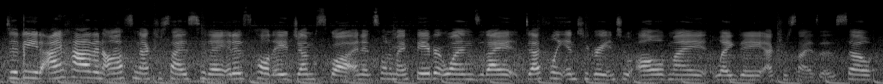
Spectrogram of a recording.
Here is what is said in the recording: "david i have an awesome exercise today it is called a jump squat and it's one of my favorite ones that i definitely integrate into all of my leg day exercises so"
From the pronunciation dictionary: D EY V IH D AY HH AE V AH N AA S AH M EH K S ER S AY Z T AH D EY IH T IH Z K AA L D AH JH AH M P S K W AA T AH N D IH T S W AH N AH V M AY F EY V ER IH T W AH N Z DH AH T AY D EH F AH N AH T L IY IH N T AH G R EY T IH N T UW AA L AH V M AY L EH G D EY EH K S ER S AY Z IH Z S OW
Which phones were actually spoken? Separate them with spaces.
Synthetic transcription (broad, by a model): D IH V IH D AY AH V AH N AA S AH M EH K S ER S AY Z T AH D EY IH T IH Z K AA L D AH JH AH M P S K W AA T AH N IH T S W AH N AH V M AY F EY V ER IH T W AH N Z DH AH T AY D EH F AH N AH T L IY IH N T AH G R EY T IH N T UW AA L AH V M AY L EH G D EY EH K S ER S AY Z IH Z S OW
